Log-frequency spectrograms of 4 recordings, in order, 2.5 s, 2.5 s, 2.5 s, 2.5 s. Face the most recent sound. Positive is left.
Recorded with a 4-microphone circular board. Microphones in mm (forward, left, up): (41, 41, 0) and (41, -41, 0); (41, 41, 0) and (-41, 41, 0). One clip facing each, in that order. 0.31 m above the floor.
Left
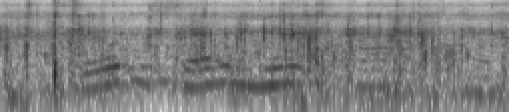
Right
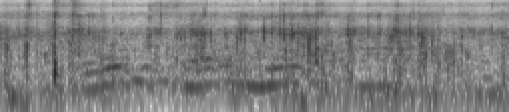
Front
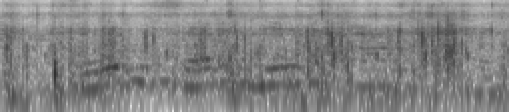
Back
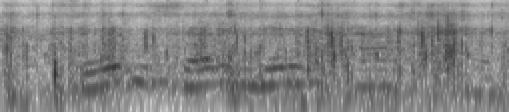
turn(degrees=120)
